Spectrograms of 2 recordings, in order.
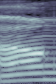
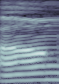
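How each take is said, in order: No difference in how they are said.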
